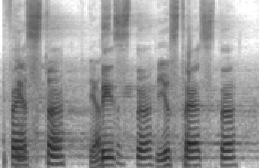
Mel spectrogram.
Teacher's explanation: o paulistano não chia o S antes do T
